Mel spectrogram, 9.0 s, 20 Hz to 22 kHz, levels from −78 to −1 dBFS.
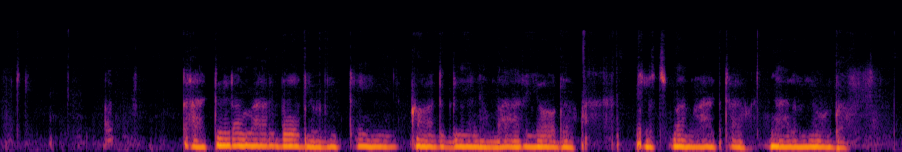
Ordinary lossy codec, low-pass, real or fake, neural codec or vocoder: none; 10.8 kHz; fake; codec, 24 kHz, 1.5 kbps, HILCodec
